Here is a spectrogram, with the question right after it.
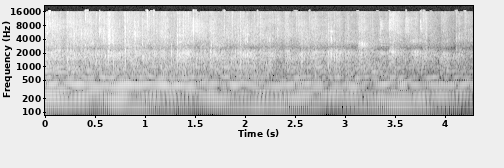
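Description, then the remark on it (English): A church audience claps for the Lord together in a steady, sustained burst of applause, with a held musical tone, like an organ or keyboard chord, droning underneath throughout. “Can you give the Lord a good clap of it?”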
